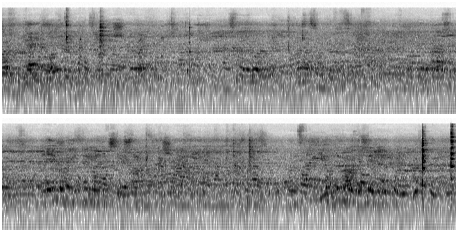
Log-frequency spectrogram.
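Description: Metal forks clink and scrape on ceramic plates.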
